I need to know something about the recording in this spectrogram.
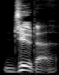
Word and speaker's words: Judah: the letter of Jude or more accurately Judah according to the pronunciation of his name both in Greek and in Hebrew Judah was one of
